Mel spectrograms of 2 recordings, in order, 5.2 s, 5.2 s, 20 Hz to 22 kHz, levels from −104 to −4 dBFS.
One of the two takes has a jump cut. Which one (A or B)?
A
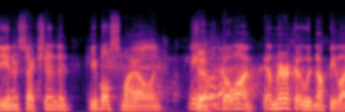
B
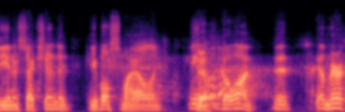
A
